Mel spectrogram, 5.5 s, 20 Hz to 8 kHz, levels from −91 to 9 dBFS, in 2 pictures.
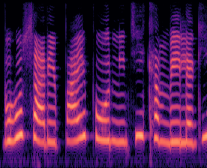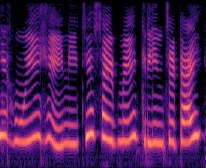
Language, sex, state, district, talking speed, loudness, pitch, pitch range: Hindi, female, Madhya Pradesh, Bhopal, 150 wpm, -18 LUFS, 380 Hz, 360-450 Hz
